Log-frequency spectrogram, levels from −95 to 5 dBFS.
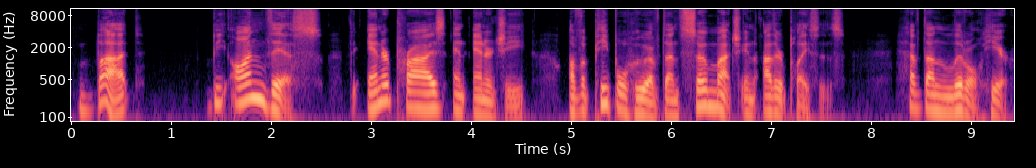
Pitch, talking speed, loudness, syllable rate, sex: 115 Hz, 140 wpm, -20 LUFS, 4.5 syllables/s, male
